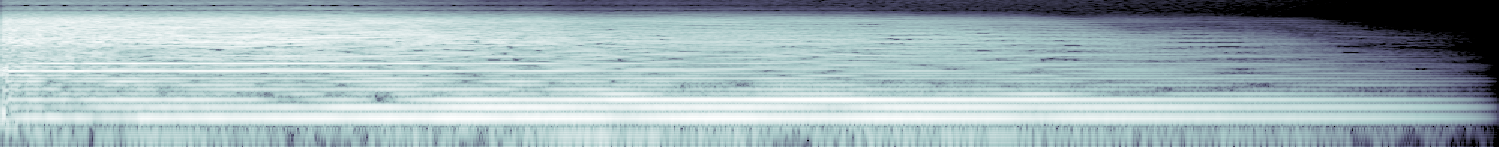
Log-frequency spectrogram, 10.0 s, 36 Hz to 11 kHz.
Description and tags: A#2 Power Chord Open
